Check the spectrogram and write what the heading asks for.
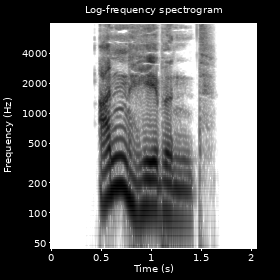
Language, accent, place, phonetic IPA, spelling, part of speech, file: German, Germany, Berlin, [ˈanˌheːbn̩t], anhebend, verb, De-anhebend.ogg
- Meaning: present participle of anheben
